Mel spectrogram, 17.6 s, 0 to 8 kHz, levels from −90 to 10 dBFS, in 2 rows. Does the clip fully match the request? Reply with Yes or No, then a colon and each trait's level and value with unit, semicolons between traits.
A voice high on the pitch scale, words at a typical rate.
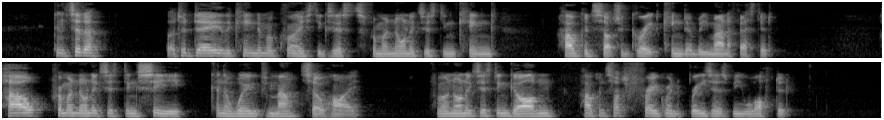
No: low, 130 Hz; average, 155 wpm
